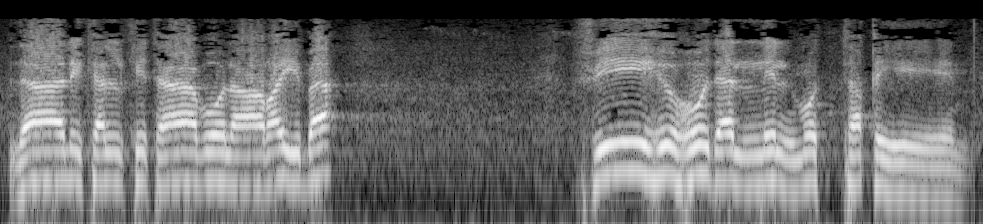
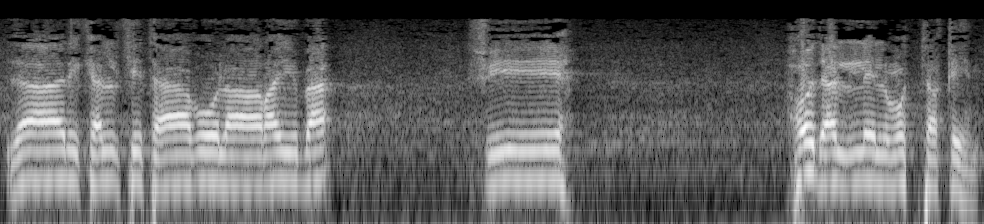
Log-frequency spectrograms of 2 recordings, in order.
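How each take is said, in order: First: A single pause comes after la rayb only. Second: Pauses come after both la rayb and fihi. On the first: "وقف آخر" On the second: "لا يصح أن تقول في القراءة"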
